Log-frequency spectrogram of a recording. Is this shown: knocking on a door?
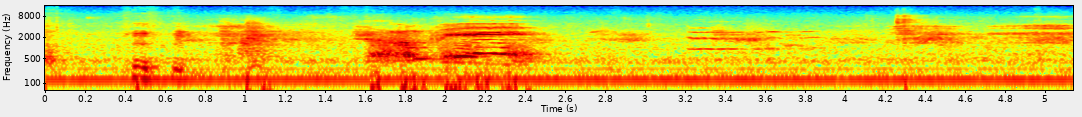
no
